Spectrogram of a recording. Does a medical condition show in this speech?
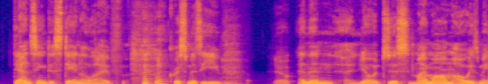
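Yes: ALS; affects hand function.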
